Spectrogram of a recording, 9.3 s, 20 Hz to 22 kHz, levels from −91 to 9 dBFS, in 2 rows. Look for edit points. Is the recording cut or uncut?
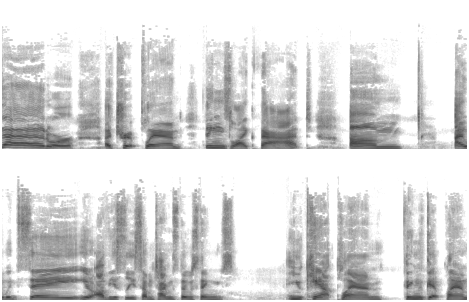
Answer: uncut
